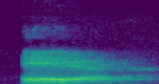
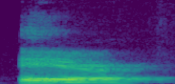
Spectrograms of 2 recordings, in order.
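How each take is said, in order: First: The final R sound is left out. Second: The final R sound is clearly pronounced. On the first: "Os britânicos dizem ... E não pronunciam aquele R no final" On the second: "Eu coloco o R. ... Esta é a pronúncia americana"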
